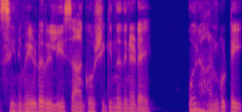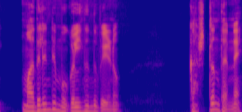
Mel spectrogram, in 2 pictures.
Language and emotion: Malayalam, sad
